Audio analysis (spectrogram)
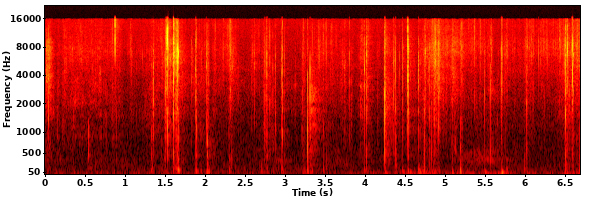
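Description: A medium purple printed plastic and foil stand-up snack pouch, held in both hands close to the microphone, is crinkled and squeezed by fingers with long nails. The result is quiet, dry crinkling and crackling with short, sharp bright bursts scattered throughout.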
